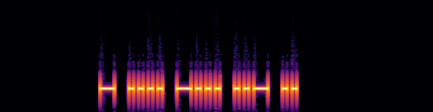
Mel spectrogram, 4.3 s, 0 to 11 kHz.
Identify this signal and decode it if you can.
Morse code, heard as a keyed tone, about 25 wpm, 700 Hz. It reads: THBUI
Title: Five Challenging Letter-Number Combinations 25wpm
